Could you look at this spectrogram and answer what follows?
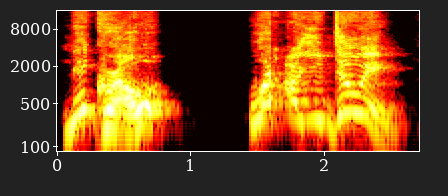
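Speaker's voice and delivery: high-pitched, mock-outraged incredulity; comic shocked demand; imitated officer's disbelief. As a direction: act out the stunned officer's look in a high voice. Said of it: "Did you see the look on the other officer's face?".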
